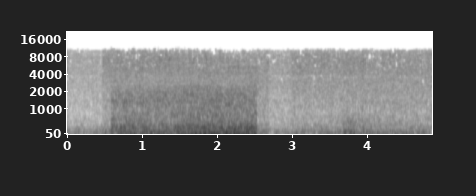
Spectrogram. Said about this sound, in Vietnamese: Những giọt mưa giống như ngọn roi quật bùm vào cửa sổ. Cả thế giới đang bị cơn mưa tầm tã rung chuyển, giống như sắp sụp đổ vậy.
